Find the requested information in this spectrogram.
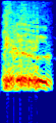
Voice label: death, bot voice commands; svencoop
